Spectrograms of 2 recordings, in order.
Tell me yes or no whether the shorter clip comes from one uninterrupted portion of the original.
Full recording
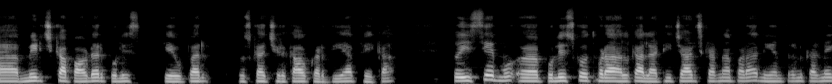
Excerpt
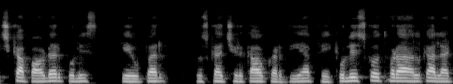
no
